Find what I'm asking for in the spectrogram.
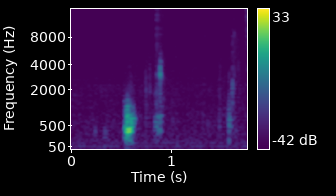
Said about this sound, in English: I'm mean, uh, taking a little sip, sip, of my water here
